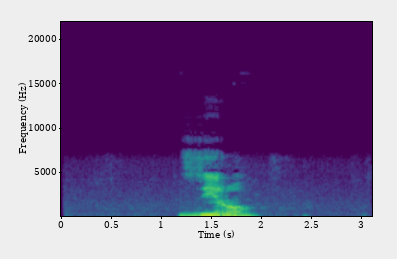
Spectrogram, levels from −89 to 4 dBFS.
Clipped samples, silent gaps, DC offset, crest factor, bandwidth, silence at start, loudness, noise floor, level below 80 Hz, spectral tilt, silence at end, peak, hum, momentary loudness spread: under 0.1%; none; under 0.1%; 18 dB; 7.6 kHz; 1.2 s; -15 LUFS; -58 dBFS; -64 dBFS; -6 dB/octave; 1.15 s; -2 dBFS; none; 18 LU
